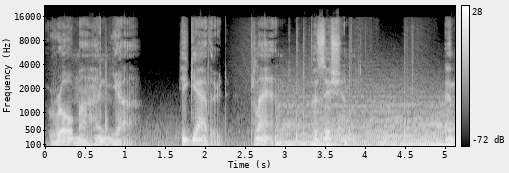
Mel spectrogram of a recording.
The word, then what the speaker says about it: Romagna: Cesare did not tell anyone he was about to conquer the Romagna, pronounced Ro-ma-nya.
